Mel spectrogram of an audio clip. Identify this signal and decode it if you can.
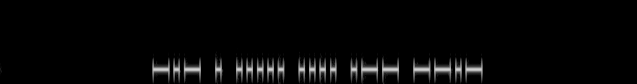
Morse code, heard as a keyed tone, about 23 wpm, 700 Hz. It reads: KE5HWQ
